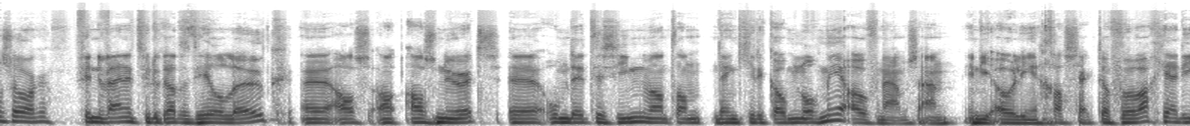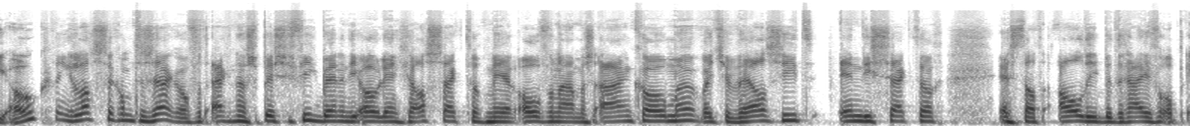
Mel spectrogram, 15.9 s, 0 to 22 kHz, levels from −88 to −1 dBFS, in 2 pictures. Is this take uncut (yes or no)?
yes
